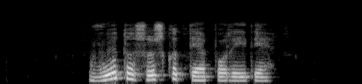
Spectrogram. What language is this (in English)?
Western Mari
